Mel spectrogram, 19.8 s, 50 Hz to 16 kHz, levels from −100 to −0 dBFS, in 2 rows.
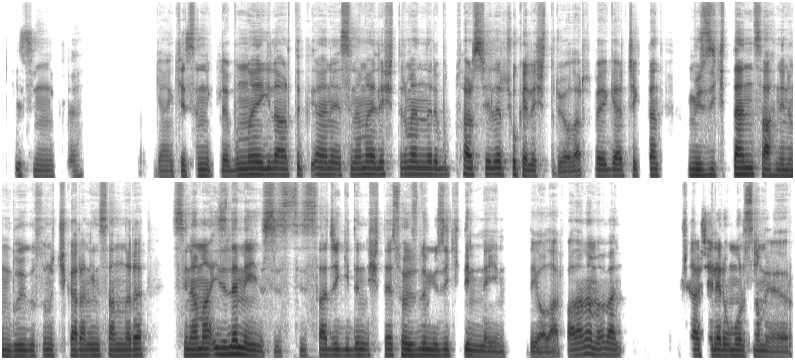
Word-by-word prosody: Kesinlikle. 105 -2 -10 0.9
Yani, 105 0 -9
kesinlikle 110 -1 -4
bununla 120 +3 +3
ilgili 130 0 +3
artık, 125 +1 -2
yani, 130 -2 0
sinema 125 +2 0
eleştirmenleri 130 0 0
bu 125 +1 -9
tarz 130 -3 +2
şeyleri 130 0 +2
çok 135 -2 -3
eleştiriyorlar. 105 -3 -2
Ve 115 -1 +2
gerçekten 115 +1 -2 0.4
müzikten 120 +3 +3
sahnenin 115 -4 0
duygusunu 110 +1 -2
çıkaran 115 0 0
insanlara, 115 +1 0 0.3
"Sinema 120 +1 +2
izlemeyin 130 -4 +5
siz, 100 0 -1
siz 105 +2 -8
sadece 120 -1 0
gidin, 115 +1 -1
işte, 120 +1 -2
sözlü 120 0 +2
müzik 115 0 -1
dinleyin." 95 -4 -1 0.3
diyorlar, 90 0 -2
falan, 125 +4 +1
ama 130 -4 +1
ben 120 -2 +2
bu - - -19 0.7
tarz 115 -1 +1
şeyleri 115 0 +4
umursamıyorum. 105 -4 -2
115 Hz, 120 wpm, -24 LUFS, 110-125 Hz, 0.9 s, izlemeyin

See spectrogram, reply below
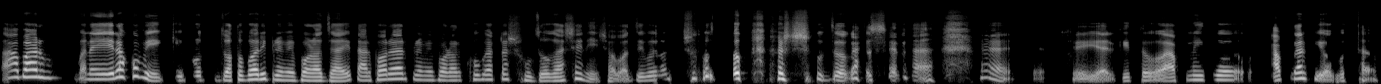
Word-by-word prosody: আবার 340 +1 +8 0.4
মানে 235 - -2 0.2
এরকমই 340 - +4 0.7
যতবারই 225 +6 +5
প্রেমে 195 -3 +1
পড়া 175 -2 +4
যায়। 155 0 +2
তারপরে 215 +5 +1
আর - - 0
প্রেমে 205 -2 -4
পড়ার 190 -1 -1
খুব 225 -1 -3
একটা 240 +2 -5
সুযোগ 165 -4 -3
আসেনি। 250 +6 -3
সবার - - -5
জীবনের 200 +7 -5 0.2
সুযোগ, 270 -3 +4 0.6
সুযোগ 195 -7 -2 0.2
আসে - - -6 0.2
না। - - -4 0.6
হ্যাঁ, 315 - -4 0.6
সেই - - -6
আরকি। 165 - -7
তো 185 - 0 0.3
আপনি 210 +4 -6 0.2
তো 215 - -2 0.6
আপনার 270 +6 +3
কি - - -4
অবস্থা? - - -9
215 Hz, 130 wpm, -23 LUFS, 190-255 Hz, 0.7 s, আবার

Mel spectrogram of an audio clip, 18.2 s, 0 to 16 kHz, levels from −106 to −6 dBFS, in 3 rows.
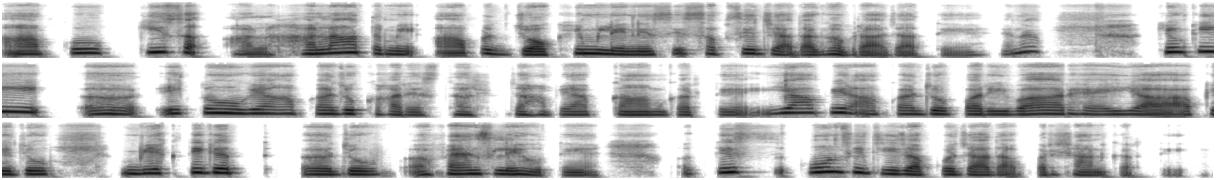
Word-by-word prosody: आपको 240 - +1 0.2
किस 285 0 +4
अल 90 - -3
हालात 240 +5 +3
में 170 -1 -1 0.2
आप 120 - -4
जोखिम 170 +5 +3
लेने 170 -5 +4
से 210 +4 -7
सबसे 210 +1 -2
ज़्यादा 175 -5 -2
घबरा 150 - -2
जाते - - -10
हैं? 145 - -17
है - - -13
ना? 305 - -2 0.6
क्योंकि 300 +1 +4 0.3
अ, 180 - -3 0.3
एक 220 +1 0
तो 250 0 +5
हो 230 - +6
गया 220 0 +2
आपका 200 -1 -3
जो 200 +1 +2
कार्यस्थल 155 0 -7
है 150 - -5 0.2
जहाँ 155 -1 -6
पे - - -7
आप 160 - -25
काम 155 -1 -1
करते 150 0 -10
हैं 145 - -7 0.2
या 255 0 +3
फिर 265 -1 +3
आपका 185 -1 -5
जो 185 - +3
परिवार 175 +3 0
है 170 -1 -5
या 180 0 -1
आपके 175 +2 -1
जो 180 - +3 0.4
व्यक्तिगत 245 +3 +4 0.3
अ, 170 0 +2
जो 170 0 +1 0.3
फैसले 195 -1 +3
होते 140 -4 -2
हैं 135 +1 -5 0.5
किस 280 +6 +2
कौन-सी 290 -1 +5
चीज़ 195 -7 +1
आपको 165 +1 0
ज़्यादा 150 -3 -3
परेशान 150 -2 -6
करती - - -19
है? - - -24
185 Hz, 180 wpm, -22 LUFS, 160-230 Hz, 0.6 s, हो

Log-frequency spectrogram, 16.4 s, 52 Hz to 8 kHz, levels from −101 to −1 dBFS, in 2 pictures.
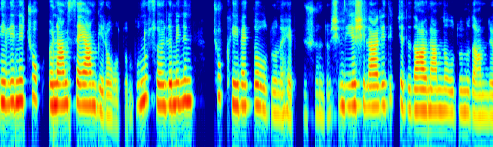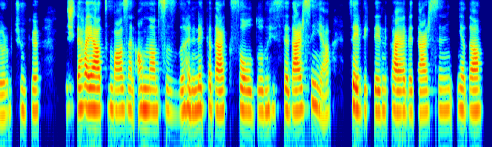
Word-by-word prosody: dilini 245 +1 +5
çok 275 +1 -6
önemseyen 225 0 +4
biri 175 -4 -5
oldum. 135 -5 -13
Bunu 250 +5 +2
söylemenin 235 0 +2 0.3
çok 290 -1 -10
kıymetli 225 -1 -1
olduğunu 175 -6 -5
hep 155 -3 -10
düşündüm. 155 0 -20
Şimdi 215 +3 -6
yaş 225 +1 0
ilerledikçe 215 +1 -2
de 195 -1 -10
daha 190 0 +4
önemli 185 0 -4
olduğunu 175 0 -9
da 160 - -5
anlıyorum 155 +2 -8
çünkü, 185 0 -6 0.4
işte, 195 0 -2
hayatın 195 -1 +6
bazen 185 0 0
anlamsızlığı, 185 -2 -2
hani, 185 -1 -1
ne 200 0 0
kadar 180 -3 +1
kısa 195 - -6
olduğunu 180 0 -1
hissedersin 190 +3 +1
ya, 160 -4 -6 0.3
sevdiklerini 185 -2 0
kaybedersin 180 +1 -1
ya 190 -2 -4
da, 185 0 +3
190 Hz, 135 wpm, -23 LUFS, 180-220 Hz, 0.4 s, hayatın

